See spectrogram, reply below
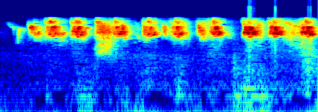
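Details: Sparrows crowding a window feeder, producing loud, dense, slightly harsh high chirps in a rapid run of about three to four notes per second.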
